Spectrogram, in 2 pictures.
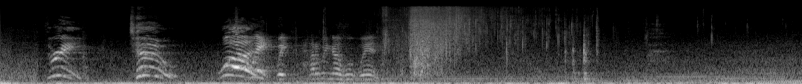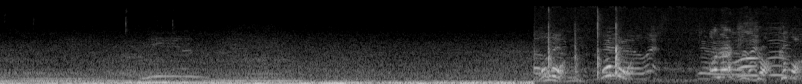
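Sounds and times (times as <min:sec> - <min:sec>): water splashing onto pavement: 0:03.2 - 0:09.8.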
